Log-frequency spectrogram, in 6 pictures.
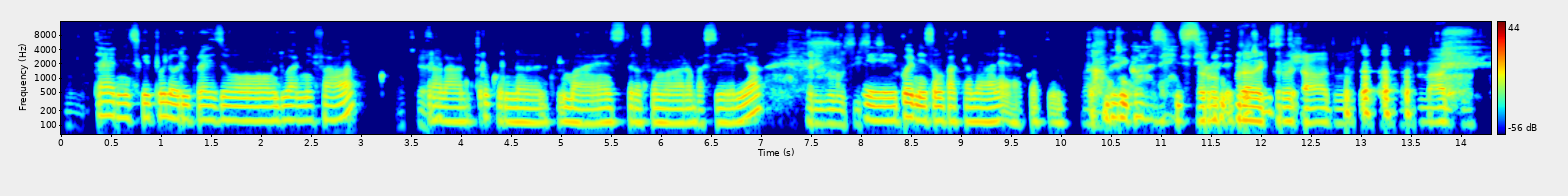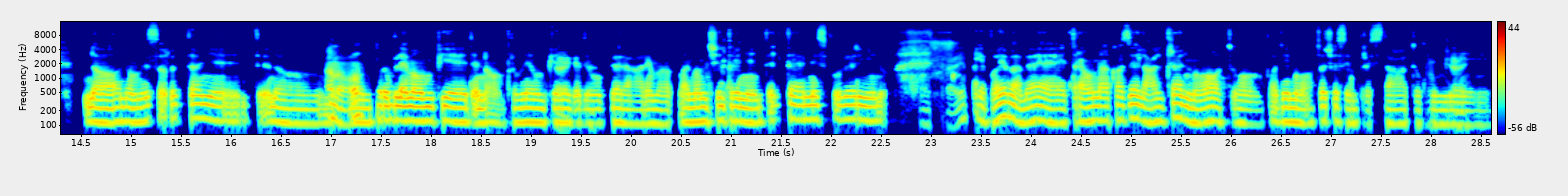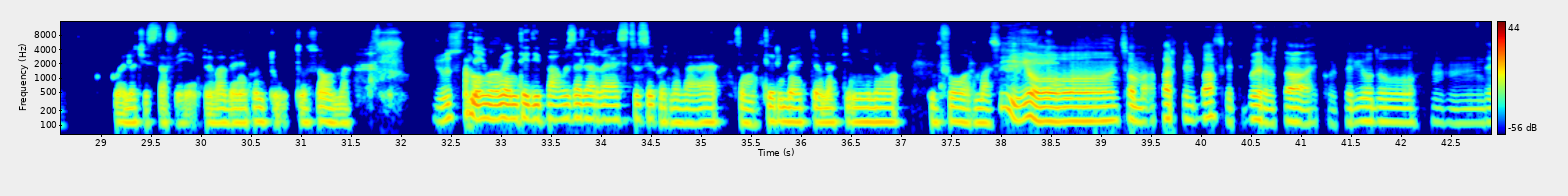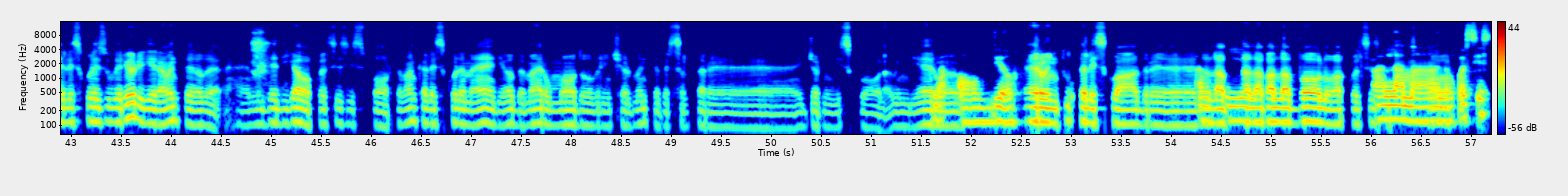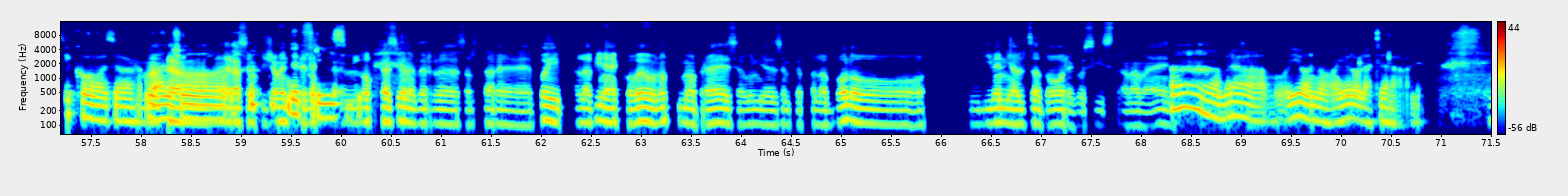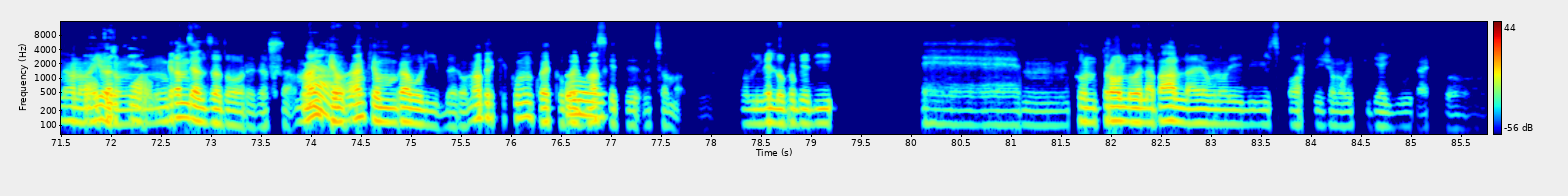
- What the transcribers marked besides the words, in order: background speech; other background noise; laughing while speaking: "appunto, pericolosissimo"; chuckle; "okay" said as "kay"; tapping; chuckle; drawn out: "ehm"
- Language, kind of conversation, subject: Italian, unstructured, Qual è l’attività fisica ideale per te per rimanere in forma?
